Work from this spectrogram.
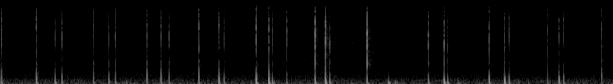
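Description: A tall blue cylindrical cardboard Sel Fin salt tube, likely filled with salt, is tapped and scratched with fingernails. About 25 sharp, dry clicks come in an irregular rhythm, each stopping instantly with no ring. They span from a low thud to a bright tick over a quiet, steady background.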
